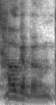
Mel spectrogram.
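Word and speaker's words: Hogeboom: So Gary Hodgeboom, I don't know. Did I pronounce that right? – I think it's Hogaboom, but I'm like, Hogaboom.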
